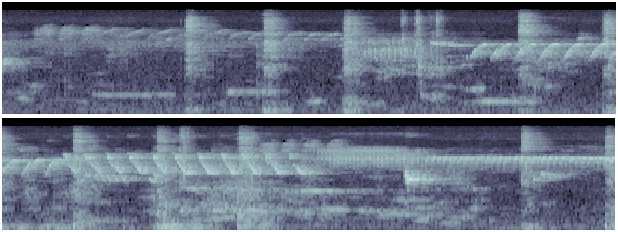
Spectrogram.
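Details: Scarlet minivet singing in its nyerecet style, sharp and sustained; long runs of rapid, evenly repeated high trilled notes roll on for several seconds, mixed with scattered clicks and short whistles.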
